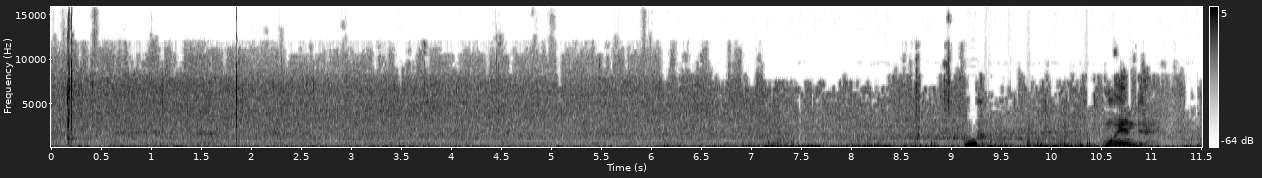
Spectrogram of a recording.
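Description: Strong wind roaring steadily against a microphone while riding a bike outdoors near Lake Norman, North Carolina, a dense continuous rush that grows louder toward the end, with brief voice sounds near the close.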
